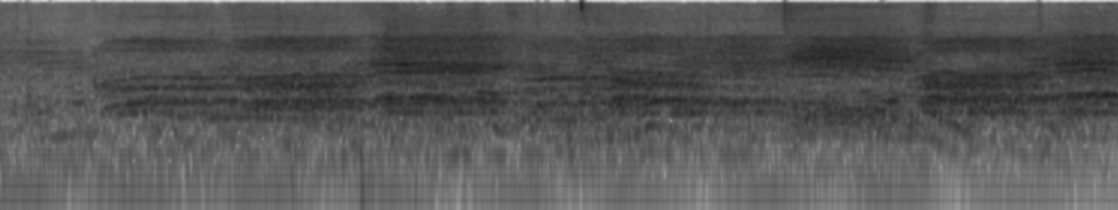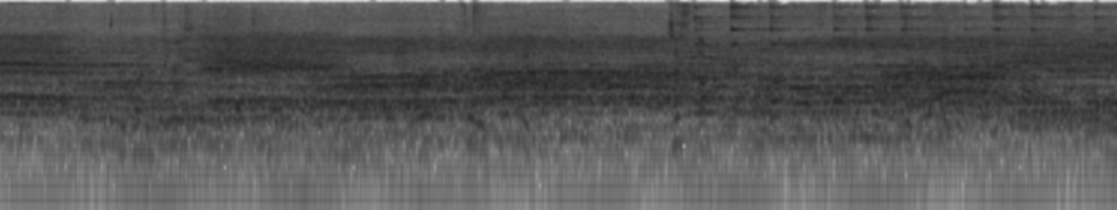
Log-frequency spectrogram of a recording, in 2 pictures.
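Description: A brass band plays a slow, steady tune.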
